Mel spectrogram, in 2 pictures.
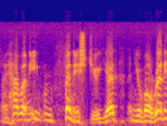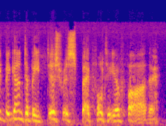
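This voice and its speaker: A man's voice: sits high, very animated, normal speed, a bit bright, husky, full character voice. An actor playing a kindly old woodcarver and father, muttering and exclaiming as he gets exasperated, in a cartoon dub. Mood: indignant. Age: older. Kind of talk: animated cartoon dub acting. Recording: music behind the voice.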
